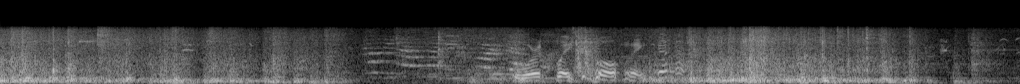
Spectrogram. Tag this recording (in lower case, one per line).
speech
vehicle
